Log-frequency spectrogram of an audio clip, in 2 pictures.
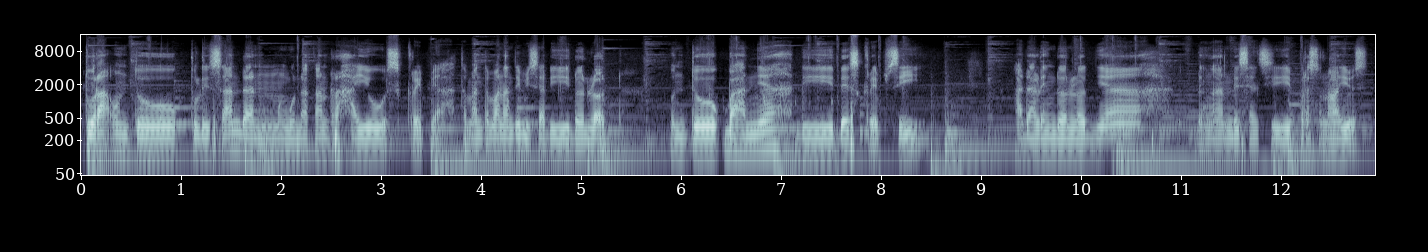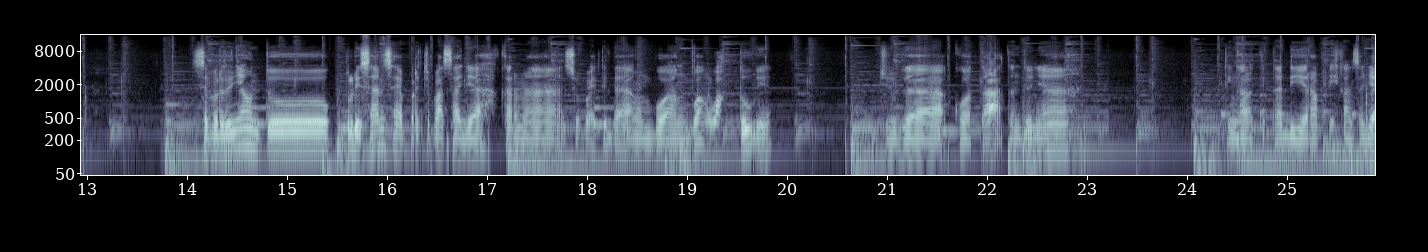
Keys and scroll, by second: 0.0 Return, 6.0 ctrl+k, 21.0 ctrl+a, 22.1 1, 22.2 3, 22.3 Return.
